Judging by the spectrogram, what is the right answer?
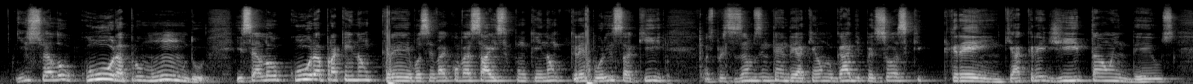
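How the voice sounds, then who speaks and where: With audible room echo around him, a man speaks at a moderate pace in a high pitch with ordinary pitch variation. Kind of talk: live-streamed sermon. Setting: live stream. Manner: halting, with repetitions.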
